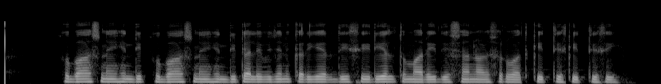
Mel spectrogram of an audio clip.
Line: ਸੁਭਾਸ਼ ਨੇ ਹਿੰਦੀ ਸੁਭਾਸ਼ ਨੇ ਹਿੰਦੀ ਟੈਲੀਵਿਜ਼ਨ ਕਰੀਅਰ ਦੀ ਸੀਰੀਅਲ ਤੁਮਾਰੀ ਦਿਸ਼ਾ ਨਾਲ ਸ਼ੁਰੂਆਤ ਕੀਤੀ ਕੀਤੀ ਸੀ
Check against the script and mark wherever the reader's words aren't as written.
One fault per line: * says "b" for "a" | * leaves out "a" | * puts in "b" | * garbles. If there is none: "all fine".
all fine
